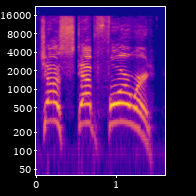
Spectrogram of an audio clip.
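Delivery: slow, high, loud shout; urgent shout. A narrator's reading. Saffinger directs the woman over crackling fire, shouting. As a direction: shout each word out over the noise.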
